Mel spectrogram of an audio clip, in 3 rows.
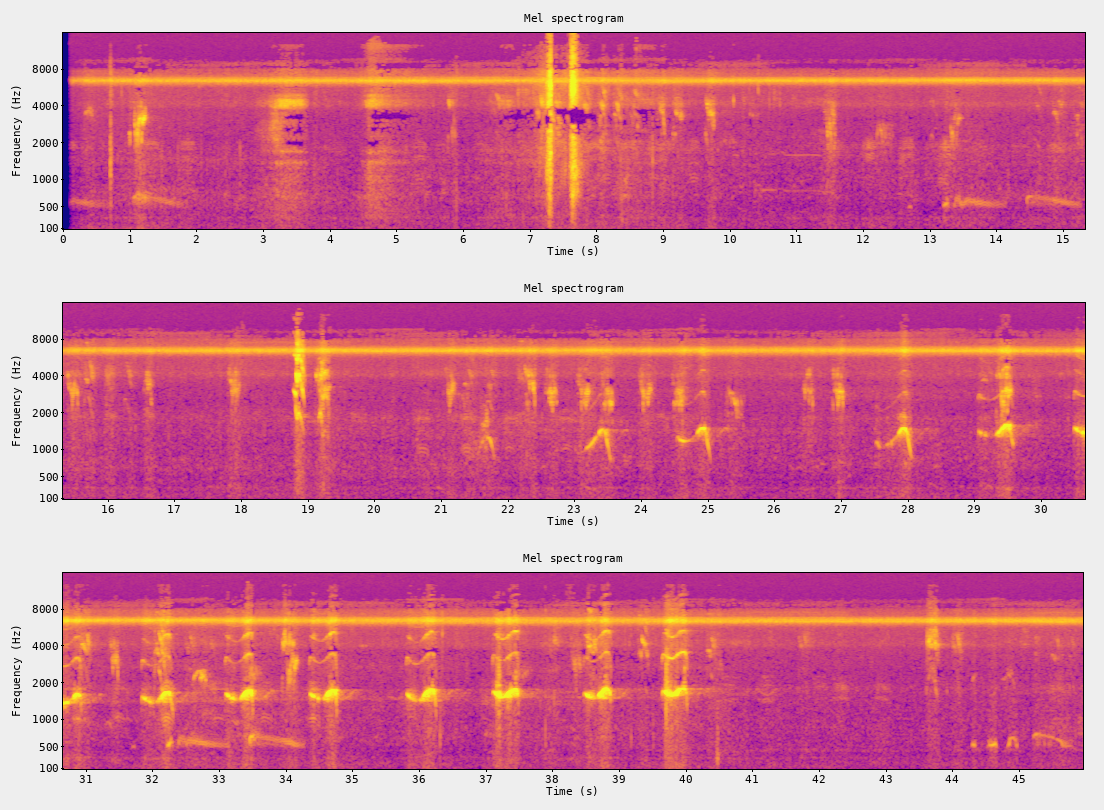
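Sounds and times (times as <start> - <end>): bird calling: 35.8 - 36.4, 37.1 - 40.5.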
